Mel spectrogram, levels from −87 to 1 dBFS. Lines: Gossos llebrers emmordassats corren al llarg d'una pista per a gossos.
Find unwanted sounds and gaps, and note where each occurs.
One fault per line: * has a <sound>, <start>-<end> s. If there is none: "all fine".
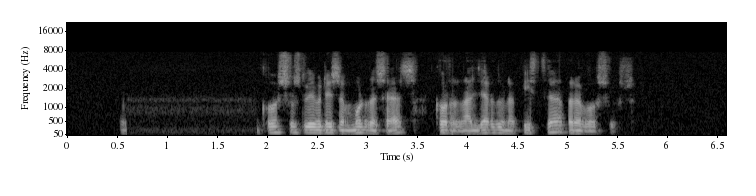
all fine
